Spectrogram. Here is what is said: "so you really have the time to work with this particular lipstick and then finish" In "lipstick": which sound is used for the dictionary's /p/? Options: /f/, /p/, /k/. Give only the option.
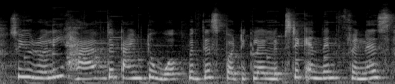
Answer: /p/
